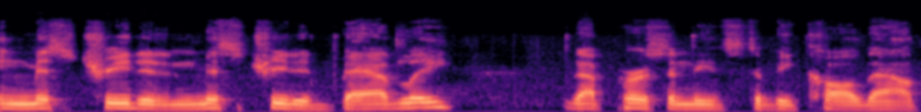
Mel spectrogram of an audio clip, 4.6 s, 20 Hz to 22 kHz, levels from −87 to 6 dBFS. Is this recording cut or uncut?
uncut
